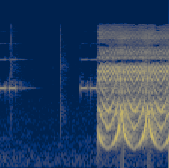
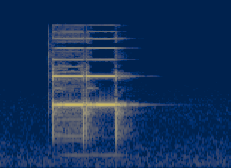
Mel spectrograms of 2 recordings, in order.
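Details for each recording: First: Solar wireless siren-strobe alarm with infrared beam sensors, tone changed with a key: a few short beeps, then a loud warbling siren sweeping about four times a second. Selectable siren alarm tone. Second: Armed solar wireless siren with infrared beam sensors triggered: a loud shrill siren blast for about a second, then two short bursts of rapid chirps, sounding an alarm.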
